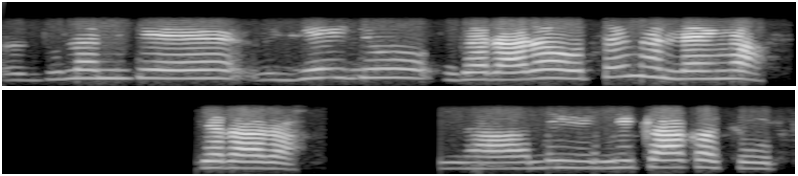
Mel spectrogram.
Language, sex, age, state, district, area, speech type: Urdu, female, 45-60, Uttar Pradesh, Rampur, urban, conversation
